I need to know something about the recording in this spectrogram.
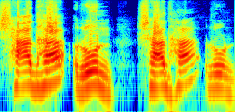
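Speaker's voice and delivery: সাধারণ split "sha-dha... ron", ending on n; final hasanta. Shown as a demonstration. Teacher showing the final hasanta, broken-up সাধারণ. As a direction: pause before the last syllable of সাধারণ, close on bare n. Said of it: "লাস্টে হসন্ত হয়েছে".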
